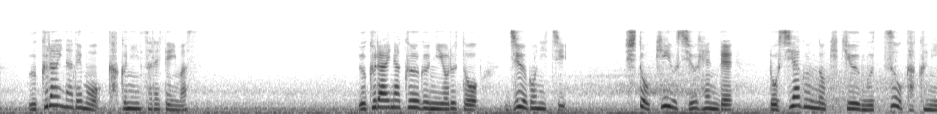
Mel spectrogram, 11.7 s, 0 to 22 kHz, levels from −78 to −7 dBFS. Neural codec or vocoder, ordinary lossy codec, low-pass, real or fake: none; none; 7.2 kHz; real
